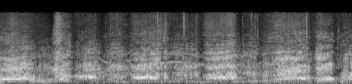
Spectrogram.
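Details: Two wild 17-month-old Bengal tigress sisters, born 2018, fighting over territory in Ranthambore National Park, Rajasthan, India; harsh, loud snarling roars in quick bursts about every half second, with a raspy buzzing tone.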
